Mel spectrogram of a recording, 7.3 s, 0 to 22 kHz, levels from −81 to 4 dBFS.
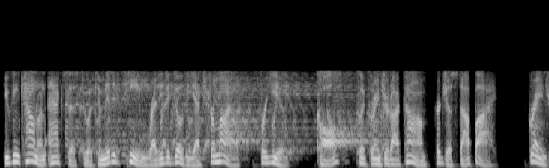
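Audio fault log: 0.87–5.3 s, feedback echo between two devices: a second device in the same room is playing back what the first microphone sent, and that microphone picks it up again, which its echo canceller cannot remove because it only cancels its own playback. The sound comes round again about every 150 ms, each repeat thinner and more ringing, peaking at about 11 dB below the speech, heard through a telephone-band path cut off at 4 kHz.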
